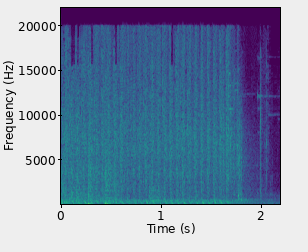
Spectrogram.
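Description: Automatic fire from a gun in a video game as a full magazine is emptied: a rapid, even stream of shots that stops abruptly near the end, followed by a couple of faint mechanical clicks.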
